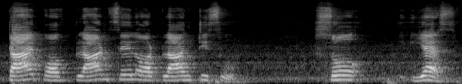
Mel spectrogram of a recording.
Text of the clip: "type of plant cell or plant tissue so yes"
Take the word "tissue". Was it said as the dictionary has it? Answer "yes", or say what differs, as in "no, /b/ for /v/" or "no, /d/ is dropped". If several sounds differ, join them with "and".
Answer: no, /s/ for /ʃ/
